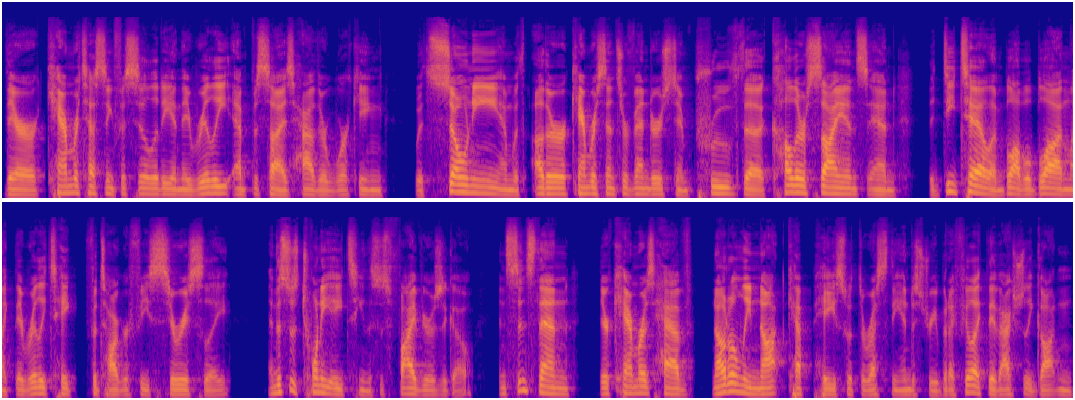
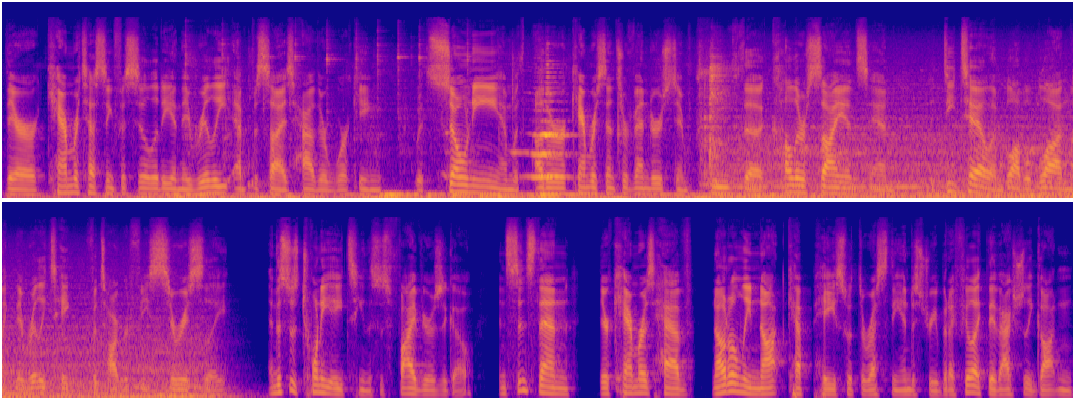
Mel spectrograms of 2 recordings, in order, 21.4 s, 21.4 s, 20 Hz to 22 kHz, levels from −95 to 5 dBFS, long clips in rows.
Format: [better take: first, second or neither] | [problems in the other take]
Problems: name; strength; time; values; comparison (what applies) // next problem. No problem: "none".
first | traffic noise; loud; until 13 s; 2 dB below the speech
